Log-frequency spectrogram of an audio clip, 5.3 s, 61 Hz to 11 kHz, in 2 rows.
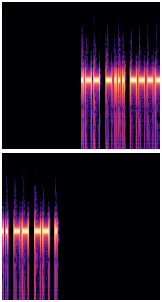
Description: Morse code, heard as a keyed tone, about 36 wpm, 700 Hz. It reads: WB9MME
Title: USA Call Signs - 6 Characters - Repeated 3x - 35wpm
